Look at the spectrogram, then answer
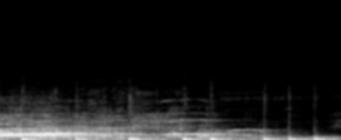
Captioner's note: cheering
